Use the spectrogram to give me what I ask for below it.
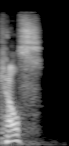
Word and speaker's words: Kelce: But he's been in the league 10 years, and now he's wants everyone to pronounce it Kelce.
